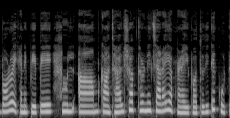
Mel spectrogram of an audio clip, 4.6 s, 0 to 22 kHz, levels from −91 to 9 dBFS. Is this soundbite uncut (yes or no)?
no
